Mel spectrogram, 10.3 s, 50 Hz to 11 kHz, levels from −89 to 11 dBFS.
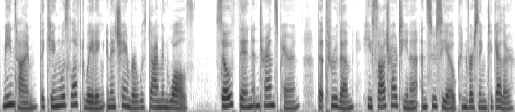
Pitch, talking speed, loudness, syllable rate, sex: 210 Hz, 150 wpm, -18 LUFS, 4.3 syllables/s, female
